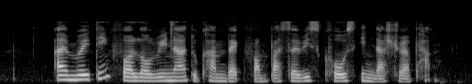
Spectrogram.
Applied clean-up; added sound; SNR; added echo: none; Hi-hat; 20 dB; none.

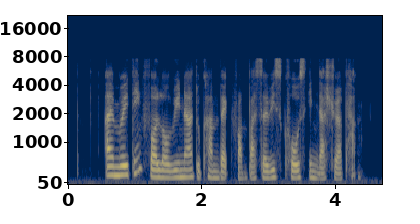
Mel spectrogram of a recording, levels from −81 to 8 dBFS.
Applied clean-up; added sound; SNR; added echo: neural diffusion model UNIVERSE++.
